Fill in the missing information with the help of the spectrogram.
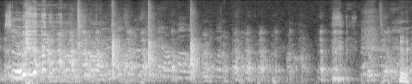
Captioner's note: laughter in the room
